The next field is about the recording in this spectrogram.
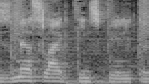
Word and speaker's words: Smells Like Teen Spirit: Ciao Peppe, oggi parliamo quindi di Smells Like Teen Spirit dei Nirvana. – Cazzo, come l'hai detto bene, aspetta, ripetilo. – Smells Like Teen Spirit.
